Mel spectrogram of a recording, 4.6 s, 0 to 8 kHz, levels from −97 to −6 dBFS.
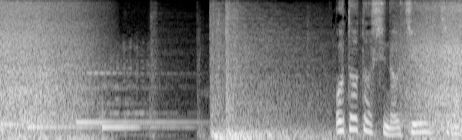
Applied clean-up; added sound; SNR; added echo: none; Waves, surf; 2 dB; none.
